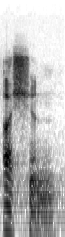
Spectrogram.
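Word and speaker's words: Oisín: Finn MacCool and his son Oisin, can be pronounced Oisin.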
